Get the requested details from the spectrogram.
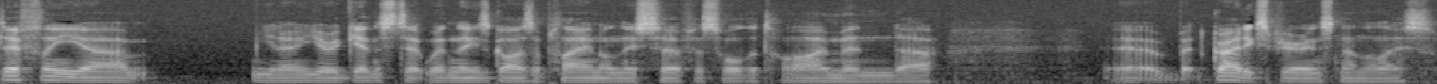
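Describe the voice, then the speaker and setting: Very fast, flat monotone delivery in an Australian accent. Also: man, very deep, low pitch for a man. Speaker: bowls player and guest commentator. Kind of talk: live sports commentary. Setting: commentary box. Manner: hesitant, many fillers.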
